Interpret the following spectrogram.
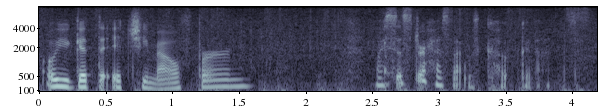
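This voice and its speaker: A young adult streams a game and rambles to chat in a loose, casual way, with some swearing. The voice is mid-pitched and full of gravelly fry. They are losing their voice, and faint background noise sits under it. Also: lively intonation, normal speed, poor audio. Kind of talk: casual live-stream chat while gaming.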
